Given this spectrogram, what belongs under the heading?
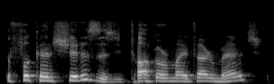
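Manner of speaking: mock angry rant. Retelling the locker room blow-up to cohosts, hammed-up outrage. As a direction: ham up a wrestler blowing his top. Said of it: "because he's like".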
